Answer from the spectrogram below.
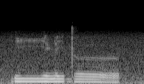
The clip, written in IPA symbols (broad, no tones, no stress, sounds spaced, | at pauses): ɾ iː ɳ i d̪ ɵː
